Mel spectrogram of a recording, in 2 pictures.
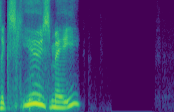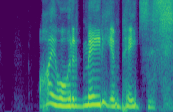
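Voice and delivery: yelled out, high, very slow and drawn out. Retelling a customer's outburst in the kitchen: imitating a customer yelling. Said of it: "And she yells".

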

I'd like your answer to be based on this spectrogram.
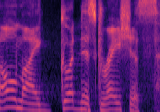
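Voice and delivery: high, drawn-out exclamation, very slow. Asked to open a segment, doing the Susan Waldman impression. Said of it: "hit me with your best Susan Waldman impression".

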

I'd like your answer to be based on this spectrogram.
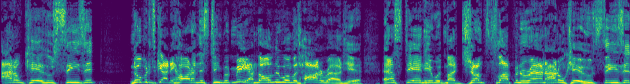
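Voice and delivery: shrill, very high, ranting yell. Retelling what a man yelled in front of everybody, retelling a yell. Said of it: "as he's yelling".

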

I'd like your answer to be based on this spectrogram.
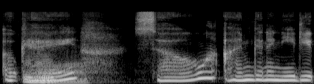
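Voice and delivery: put-on calm voice, sounding forced. Retelling a phone call from a sliding car: imitating a calm mom voice. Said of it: "the mom calm voice".

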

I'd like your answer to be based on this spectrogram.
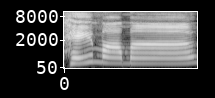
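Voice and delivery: mock sleazy hey mama, high, slow and drawn out.

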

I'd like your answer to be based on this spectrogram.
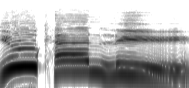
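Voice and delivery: very high, booming, wild, swooping delivery. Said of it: "She always sounds like, like the Wizard of Oz".

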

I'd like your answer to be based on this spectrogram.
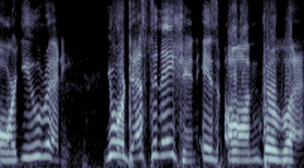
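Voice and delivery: loud, hyped, pumped-up radio DJ announcer voice. Speaker wishes the GPS spoke in a radio-station voice; Hot 97 radio voice. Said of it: "I want like the Hot 97 CBS bangers voice".

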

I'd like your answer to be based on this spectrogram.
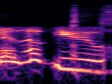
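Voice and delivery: put-on talking in a baby-talk voice. Retelling how the speaker talks to the dog: imitating own baby voice. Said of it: "talking to him in a baby voice".

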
